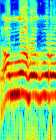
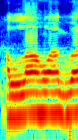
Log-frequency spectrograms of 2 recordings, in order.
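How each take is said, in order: First: It is said quickly and briskly. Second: It is said slowly and drawn out. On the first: Listeners wrongly think the prayer is about to start. The speaker calls it wrong. "Azan jangan buat cepat-cepat" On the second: This is the call to prayer, so there is still time to prepare. The speaker calls it right. "Lihat azan itu pelan ya"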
